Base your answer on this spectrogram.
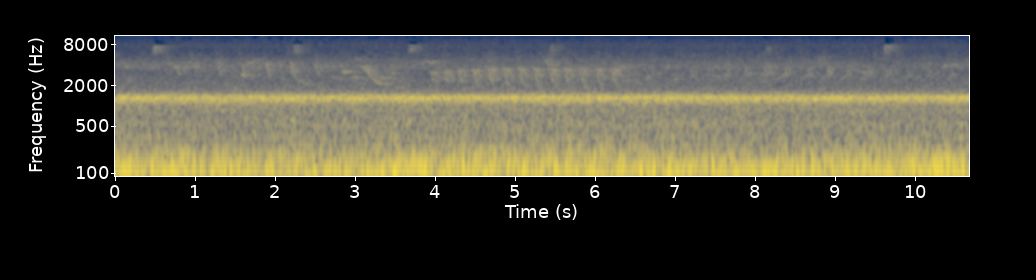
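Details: A 2021 cicada emergence after 17 years gives an even, continuous buzzing hum without pauses; birds add scattered high chips and a rapid rattling trill in the middle, over steady low-frequency background noise.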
